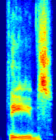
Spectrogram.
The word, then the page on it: thieves: American English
